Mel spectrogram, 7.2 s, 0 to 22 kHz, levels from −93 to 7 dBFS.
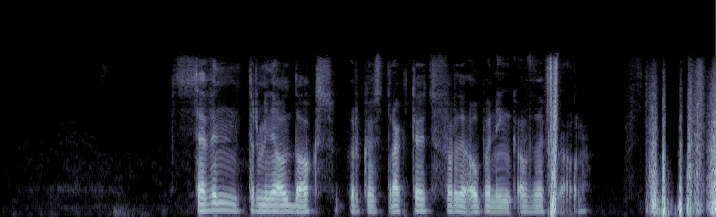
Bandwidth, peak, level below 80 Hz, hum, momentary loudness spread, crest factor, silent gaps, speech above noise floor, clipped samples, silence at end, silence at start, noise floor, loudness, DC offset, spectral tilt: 8 kHz; -2 dBFS; -44 dBFS; none; 10 LU; 22 dB; none; 53 dB; under 0.1%; 0 s; 1.95 s; -76 dBFS; -23 LUFS; under 0.1%; -6.5 dB/octave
